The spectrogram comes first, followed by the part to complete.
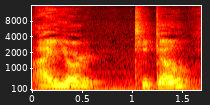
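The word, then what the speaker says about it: Agiorgitiko: Georgia Tico is how it's spelled but it's pronounced ior Tico and Moscow so those are two indigenous varieties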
